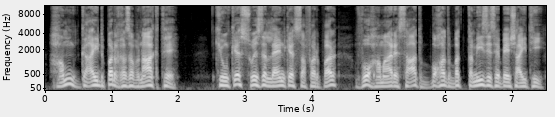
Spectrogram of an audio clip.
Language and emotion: Urdu, angry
